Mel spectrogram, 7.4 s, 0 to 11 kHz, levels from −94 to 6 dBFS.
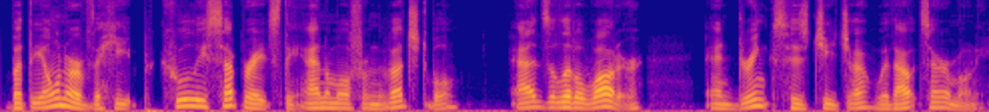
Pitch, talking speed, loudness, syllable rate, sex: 140 Hz, 185 wpm, -19 LUFS, 6.2 syllables/s, male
